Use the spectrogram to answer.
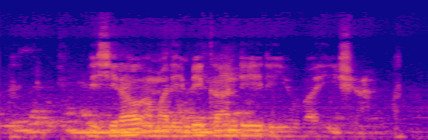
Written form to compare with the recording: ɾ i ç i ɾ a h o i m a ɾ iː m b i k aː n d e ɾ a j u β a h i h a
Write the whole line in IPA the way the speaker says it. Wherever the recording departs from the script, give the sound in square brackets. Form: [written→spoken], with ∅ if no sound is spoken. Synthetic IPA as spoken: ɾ i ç i ɾ a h o [i→a] m a ɾ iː m b i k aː n d [e→i] ɾ [a→i] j u β a h i [h→ʃ] a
